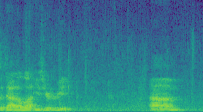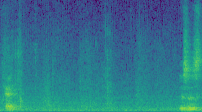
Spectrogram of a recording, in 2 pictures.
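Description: A man speaks into a microphone over a loudspeaker in a large hall, pausing between phrases.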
